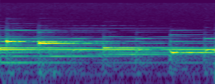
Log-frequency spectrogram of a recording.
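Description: Soft ident jingle music: a slow melody of chiming notes, each ringing on over held tones.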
